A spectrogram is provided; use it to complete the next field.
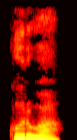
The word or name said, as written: ಕುರವ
